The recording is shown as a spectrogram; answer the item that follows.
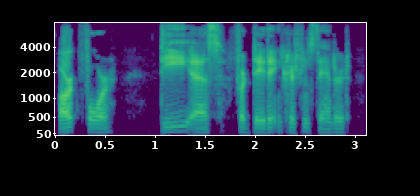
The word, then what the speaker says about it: RC4: key encryption ciphers are rc4 pronounced arc4 des for data encryption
